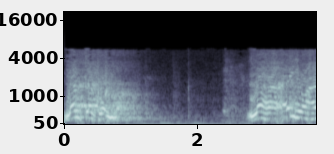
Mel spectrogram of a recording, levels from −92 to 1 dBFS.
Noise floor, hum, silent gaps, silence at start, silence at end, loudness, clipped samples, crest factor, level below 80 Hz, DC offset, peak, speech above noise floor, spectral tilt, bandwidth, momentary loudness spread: -44 dBFS; none; none; 0 s; 0 s; -15 LUFS; under 0.1%; 10 dB; -44 dBFS; under 0.1%; -6 dBFS; 30 dB; -8 dB/octave; 6 kHz; 21 LU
